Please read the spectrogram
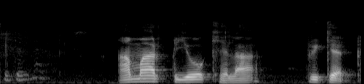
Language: Bangla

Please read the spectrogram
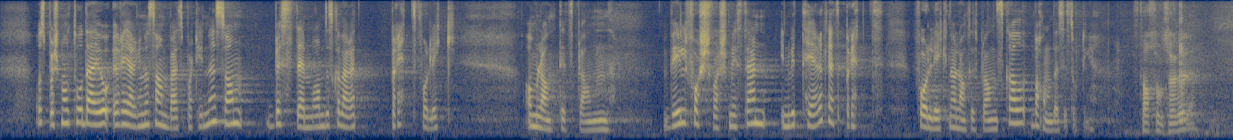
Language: Norwegian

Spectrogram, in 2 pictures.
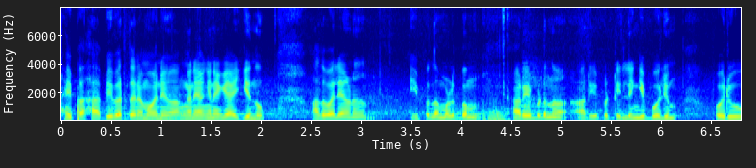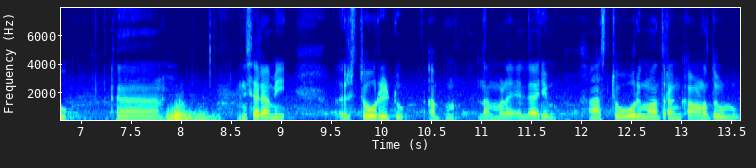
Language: Malayalam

